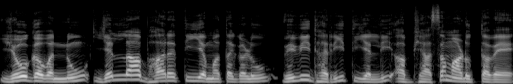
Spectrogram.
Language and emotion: Kannada, neutral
